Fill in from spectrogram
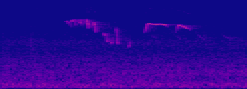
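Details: A European robin singing in the early morning gives two brief phrases of thin, high, sweet notes that slide and twitter, over a soft hiss of background noise.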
